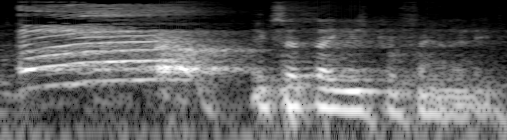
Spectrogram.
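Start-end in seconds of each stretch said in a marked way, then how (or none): 0.1-1.2 sudden high shouted cry; anguished scream. Retold or imitated. Grieving grandfather in the car, screaming. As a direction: let out a raw scream of grief. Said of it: "and then I went".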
